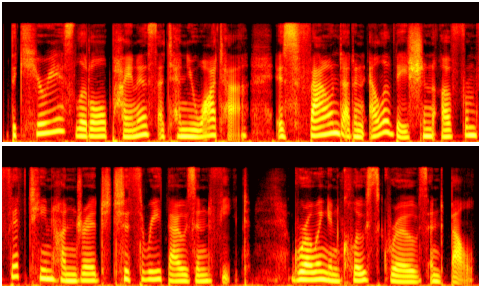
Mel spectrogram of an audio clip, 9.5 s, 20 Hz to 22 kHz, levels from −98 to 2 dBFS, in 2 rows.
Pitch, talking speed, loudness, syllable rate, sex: 205 Hz, 150 wpm, -19 LUFS, 4.5 syllables/s, female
